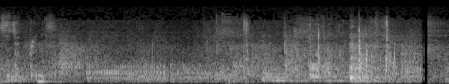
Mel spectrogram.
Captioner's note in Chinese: 页面沙沙作响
